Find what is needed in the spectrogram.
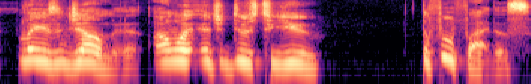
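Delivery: high-pitched showman announcer voice, like a stage host. Quoting a line from Saturday Night Live: Christopher Walken impression. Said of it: "He's like".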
